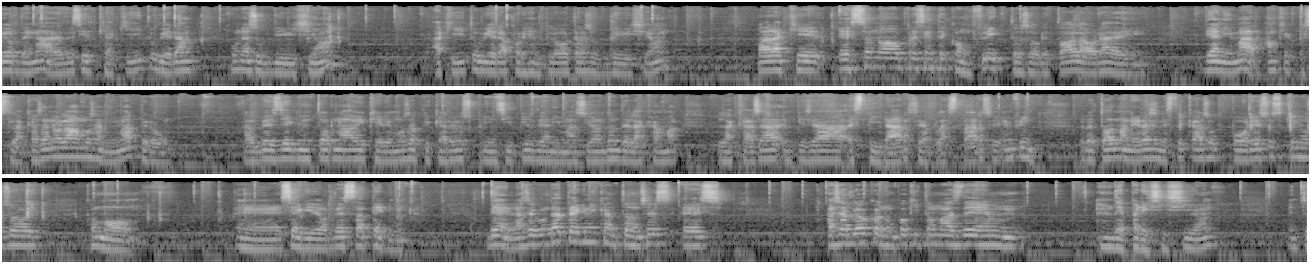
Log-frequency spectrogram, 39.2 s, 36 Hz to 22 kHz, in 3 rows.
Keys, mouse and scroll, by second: 0.3 click, 1.6 shift+click, 2.2 middle click, 3.3 f, 3.6 middle click, 4.9 click, 6.4 shift+click, 8.2 f, 8.6 middle click, 9.9 scroll down 1, 10.2-13.0 middle drag, 17.4-18.4 middle drag, 18.7 middle click, 23.0 middle click, 24.9 ctrl+z, 25.5 ctrl+z, 25.9 ctrl+z, 26.4 ctrl+z, 27.1 middle click, 27.6 Tab, 28.7-29.0 shift+middle drag, 30.1 KP_Divide, 30.9 click, 31.4-32.0 middle drag, 32.8 KP_Divide, 33.2-33.8 middle drag, 33.8 scroll down 2, 34.1 shift+middle drag, 34.8-36.4 middle drag, 36.7-38.6 middle drag, 38.8 middle click.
